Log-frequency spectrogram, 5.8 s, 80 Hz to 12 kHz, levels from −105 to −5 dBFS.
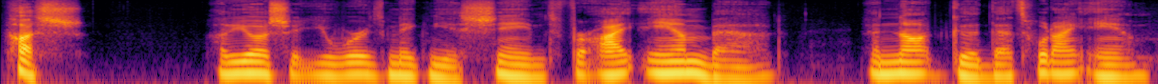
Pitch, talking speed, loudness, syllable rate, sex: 140 Hz, 175 wpm, -22 LUFS, 4.8 syllables/s, male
